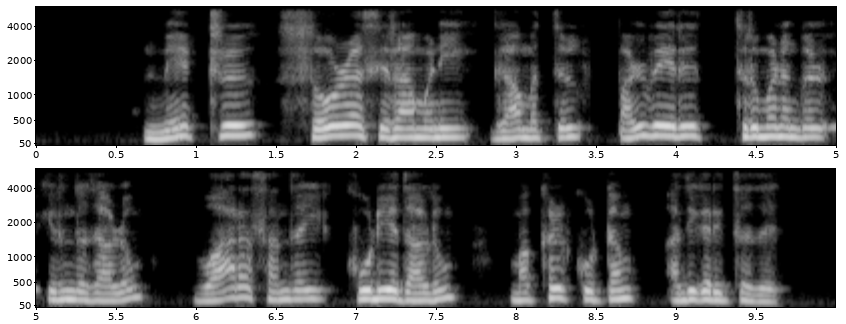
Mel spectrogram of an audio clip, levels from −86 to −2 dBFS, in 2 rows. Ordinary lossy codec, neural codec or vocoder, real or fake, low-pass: none; codec, 16 kHz in and 24 kHz out, 1 kbps, XY-Tokenizer; fake; 5.4 kHz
